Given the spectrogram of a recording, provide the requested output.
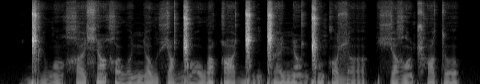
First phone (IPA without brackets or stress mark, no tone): ɡ͡ǁ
